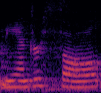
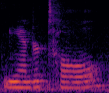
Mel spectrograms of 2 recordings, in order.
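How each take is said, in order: First: The last syllable begins with a th sound. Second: The last syllable begins with a plain t sound. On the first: The speaker calls it wrong. "it's not Neanderthal" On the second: The speaker calls it right. "it's Neanderthal"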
